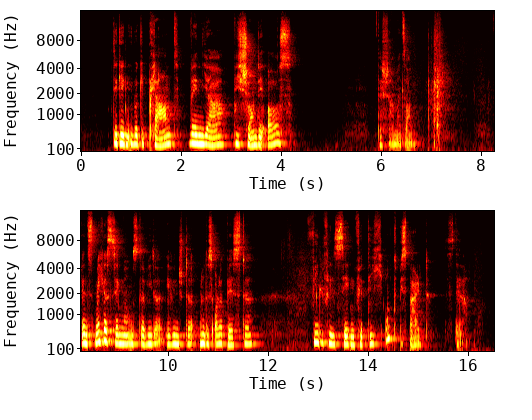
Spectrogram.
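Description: A woman talks calmly and warmly, close by.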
